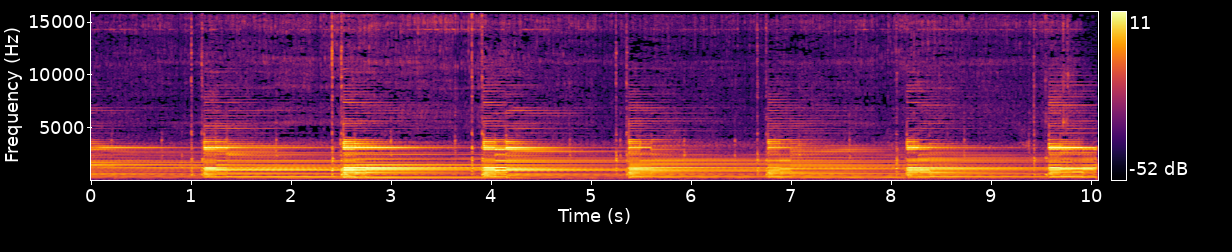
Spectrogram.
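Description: Antique school-house regulator wall clock striking on its gong: seven strikes, about one every second and a half, each ringing out and fading into the next.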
